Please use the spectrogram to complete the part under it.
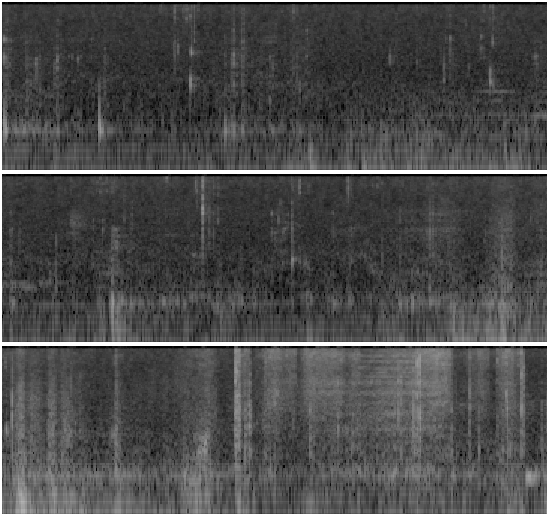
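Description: Close, faint crunching and chewing of a Galaxy Honeycomb Crunch chocolate bar with honeycomb pieces inside, with soft irregular bites and mouth sounds through most of the stretch and no talking.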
